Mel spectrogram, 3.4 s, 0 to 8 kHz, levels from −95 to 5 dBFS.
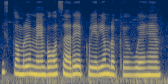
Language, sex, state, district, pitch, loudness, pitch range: Hindi, female, Jharkhand, Garhwa, 235 Hz, -12 LUFS, 225-250 Hz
